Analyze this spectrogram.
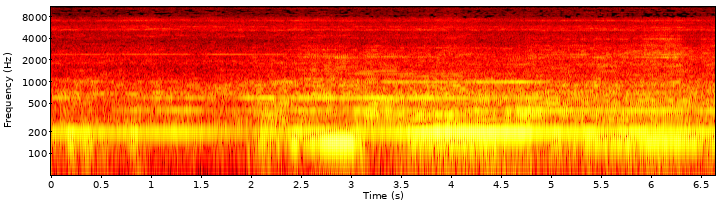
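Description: Homemade electric hammer mill running and grinding granulated table sugar into powdered sugar: a steady motor hum and whir, a little louder from about halfway through.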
